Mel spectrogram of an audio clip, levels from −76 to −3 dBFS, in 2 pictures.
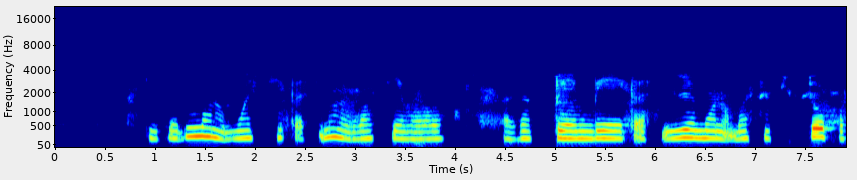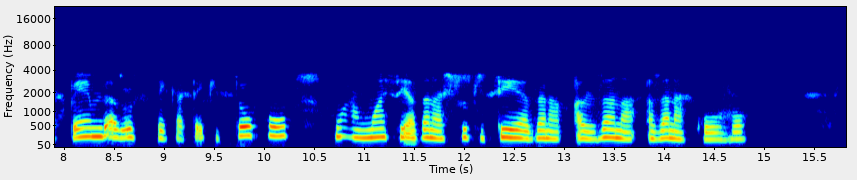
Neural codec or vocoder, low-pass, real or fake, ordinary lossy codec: codec, 16 kHz, 2 kbps, X-Codec, WavLM features, trained on Multilingual LibriSpeech; 3.6 kHz; fake; MP3, 32 kbps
